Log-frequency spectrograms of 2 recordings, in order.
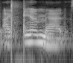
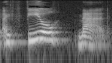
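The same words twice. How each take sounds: First: Said in the usual way. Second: "feel" leaned on, whole phrase said slowly; slow down and land firmly on "feel"; stress on feel. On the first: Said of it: "Don't just say". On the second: Shown as a demonstration. Teacher showing viewers the right phrasing, slow with stress on "feel".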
